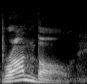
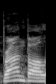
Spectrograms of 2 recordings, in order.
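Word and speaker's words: brännboll: which is one called bran ball and we get a little note here that bran ball is a Swedish version of baseball or softball pronounced like the name bran plus Bowl without the W it literally translates to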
